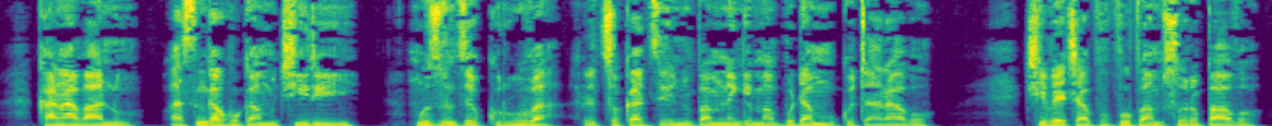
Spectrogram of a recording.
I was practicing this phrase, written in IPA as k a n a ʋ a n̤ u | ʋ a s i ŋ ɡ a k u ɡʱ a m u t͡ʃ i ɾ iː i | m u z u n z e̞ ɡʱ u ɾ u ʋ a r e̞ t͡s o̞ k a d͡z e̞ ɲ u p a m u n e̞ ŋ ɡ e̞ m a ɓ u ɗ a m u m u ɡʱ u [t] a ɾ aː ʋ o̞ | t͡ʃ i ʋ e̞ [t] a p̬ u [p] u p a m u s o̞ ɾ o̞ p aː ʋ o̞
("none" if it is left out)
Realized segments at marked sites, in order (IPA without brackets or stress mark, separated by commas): t, t͡ʃ, p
